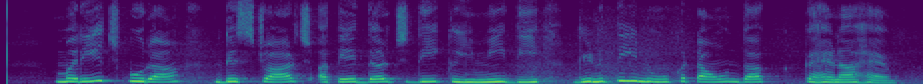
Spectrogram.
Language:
Punjabi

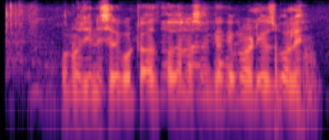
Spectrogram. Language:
Bangla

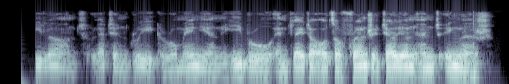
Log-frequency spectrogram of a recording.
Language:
English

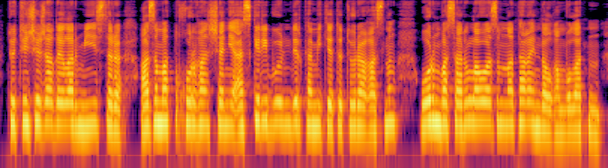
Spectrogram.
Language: Kazakh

